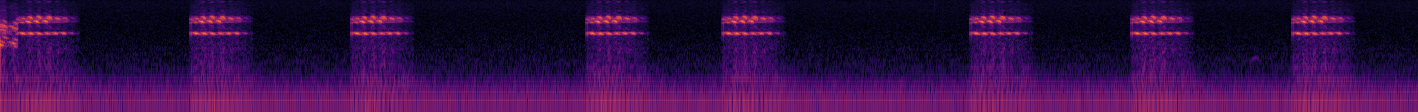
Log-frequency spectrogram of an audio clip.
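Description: A computer sound effect: a short electronic trill, like a ringtone, repeated eight times at uneven gaps of about one to two seconds, each lasting about half a second.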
